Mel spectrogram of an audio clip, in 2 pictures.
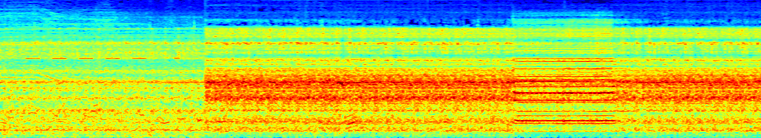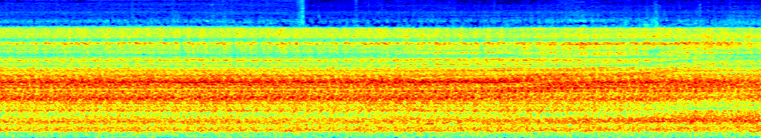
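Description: Steady truck running sound from a radio-controlled model fire engine, getting louder about three seconds in, with one horn blast lasting about a second around eight seconds in.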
